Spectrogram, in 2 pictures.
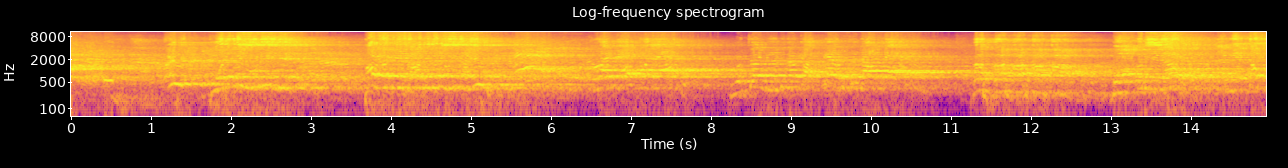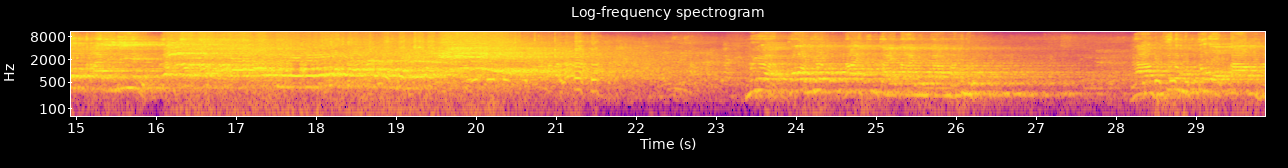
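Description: Music plays loudly through loudspeakers in a large echoing hall.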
